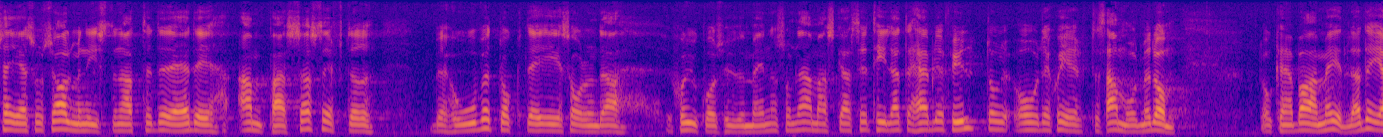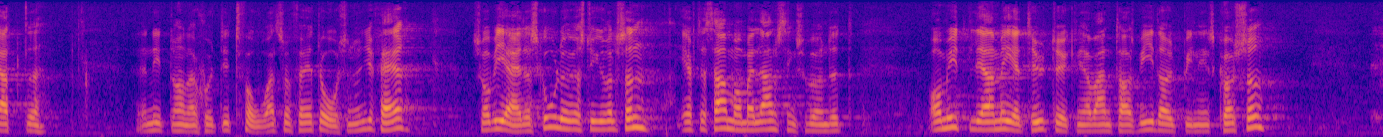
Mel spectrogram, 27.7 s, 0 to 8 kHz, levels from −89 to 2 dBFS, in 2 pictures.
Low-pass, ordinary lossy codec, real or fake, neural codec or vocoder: none; none; real; none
